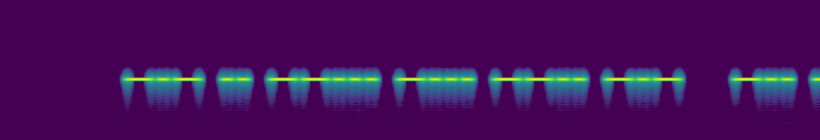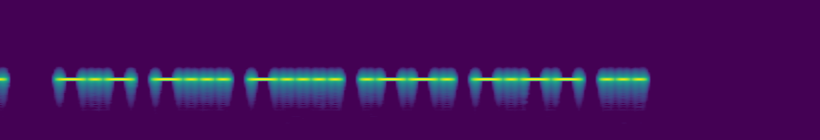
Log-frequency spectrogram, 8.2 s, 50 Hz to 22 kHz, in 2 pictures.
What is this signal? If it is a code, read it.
Morse code, heard as a keyed tone, about 30 wpm, 700 Hz. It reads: KI7BZK DE KB6PYS
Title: USA Callsign DE Callsign - 6 Characters - 30wpm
